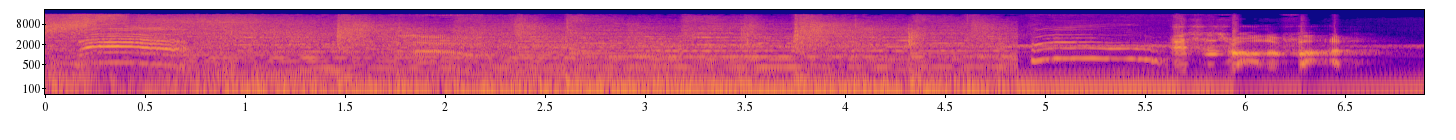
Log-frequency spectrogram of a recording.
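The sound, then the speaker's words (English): A cat meows several times, drawn-out, rising-and-falling cries spaced over a few seconds, over a dense, continuous background that sounds partly like a voice. “Now, it's not true in the sense I don't think it actually can read your cat's mind, but it is a collar that you can get for your cat, so whenever it meows, you'll get a human voice.”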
